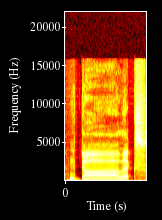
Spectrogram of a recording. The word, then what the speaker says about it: Dalek: Ah, okay, so it's like a textbook, basically, about yes, the Daleks. It was... Oh, I'm sorry, I said it wrong. Daleks. You have to say it right.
